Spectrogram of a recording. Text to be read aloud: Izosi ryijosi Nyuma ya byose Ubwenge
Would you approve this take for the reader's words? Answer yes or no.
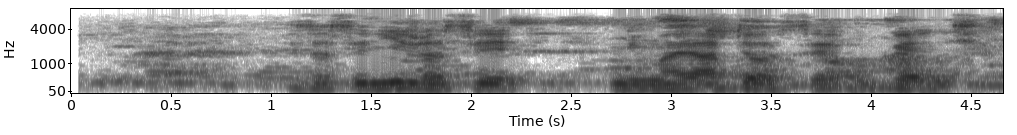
yes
